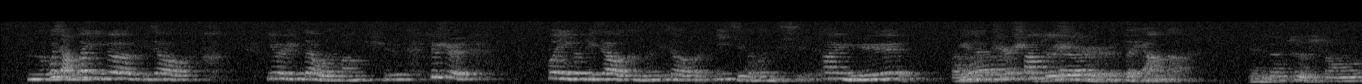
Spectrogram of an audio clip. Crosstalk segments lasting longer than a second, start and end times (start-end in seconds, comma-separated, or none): 9.6-10.9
